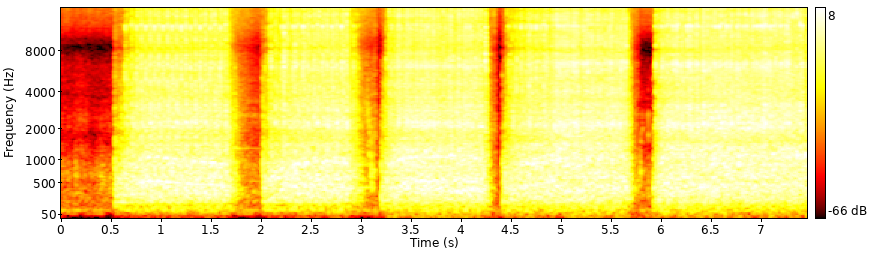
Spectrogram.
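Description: Sewing machine stitching the top edge of trousers on the right side of the seam, running loud and close in four long steady bursts separated by brief pauses, with no talk.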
